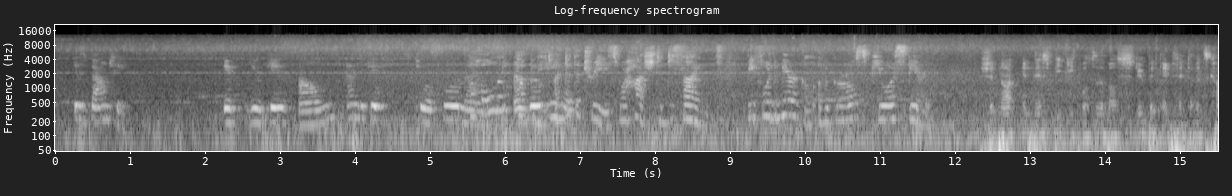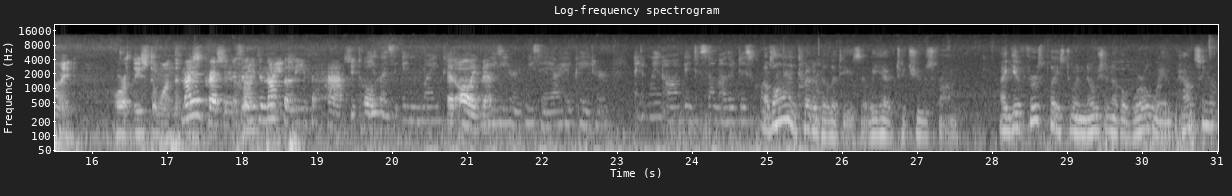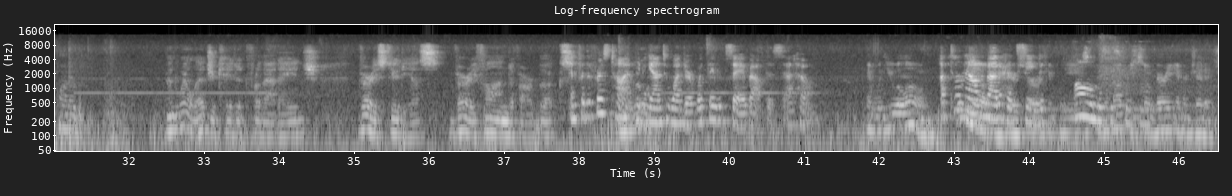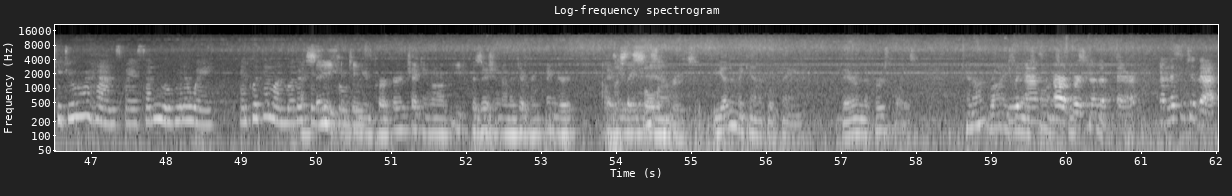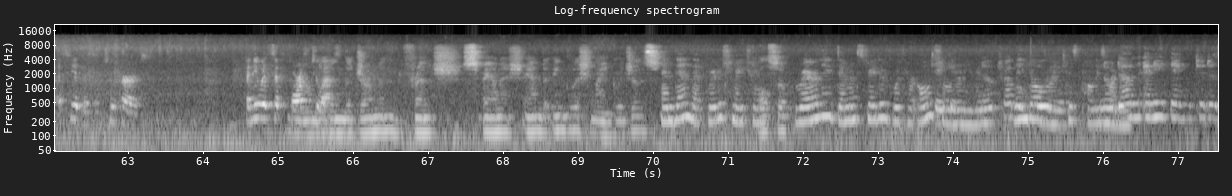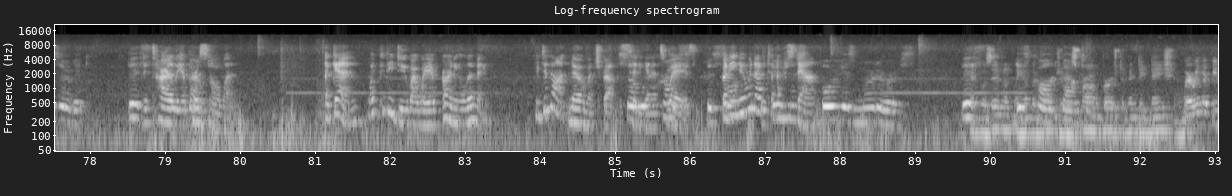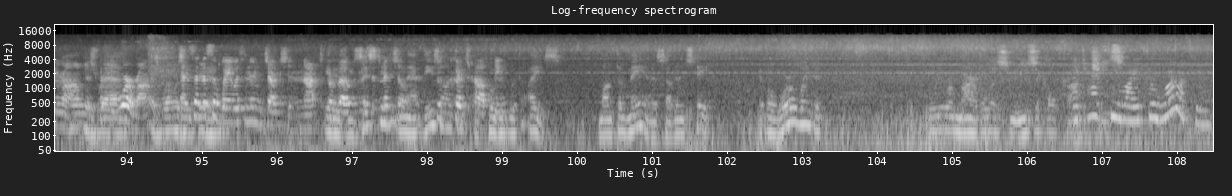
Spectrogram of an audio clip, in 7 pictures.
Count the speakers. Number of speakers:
ten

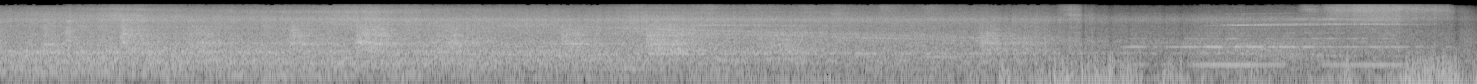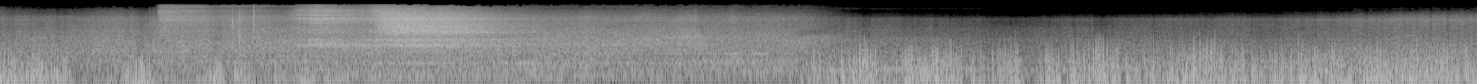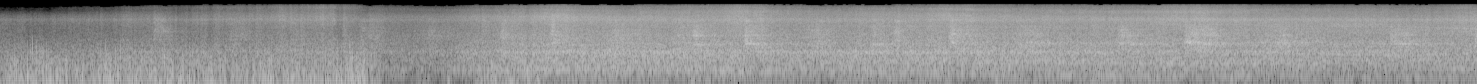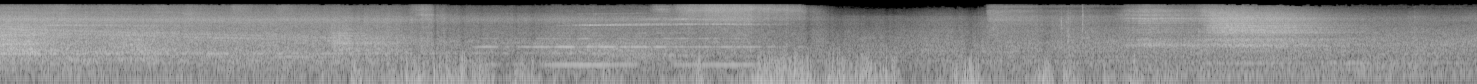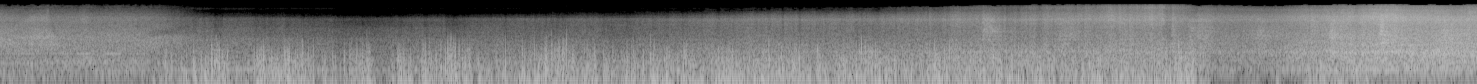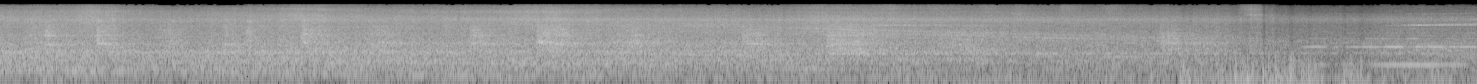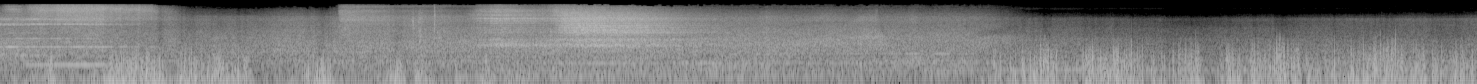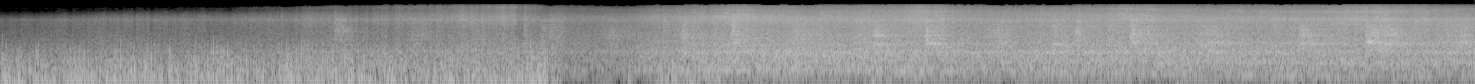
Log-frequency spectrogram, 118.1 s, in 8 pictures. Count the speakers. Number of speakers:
zero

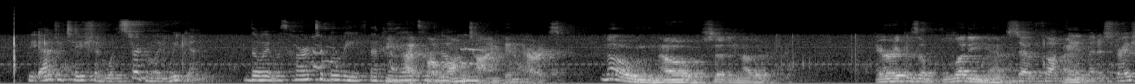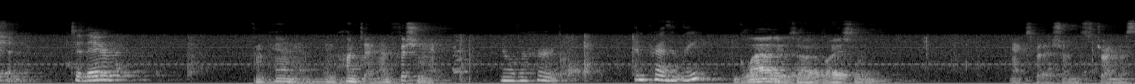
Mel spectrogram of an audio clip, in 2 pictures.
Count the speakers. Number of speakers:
four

